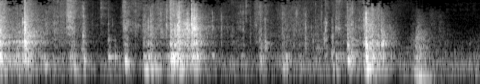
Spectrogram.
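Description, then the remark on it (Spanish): Someone at a kitchen table puts all the things taken out earlier back into a box: a busy run of irregular knocks, taps and wooden clunks, with soft shuffling between them and no talking. “De vuelta en la cocina, se dirige hacia la mesa y vuelve a colocar todas las cosas que había sacado en la caja.”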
